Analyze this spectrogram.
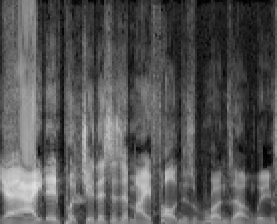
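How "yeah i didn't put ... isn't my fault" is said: smoky trailer-park voice, yelling and screaming. Retelling what a film character's mother said: imitating a trailer park-ish, smoky voice. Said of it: "I could tell the trailer park-ish, smoky voice".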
